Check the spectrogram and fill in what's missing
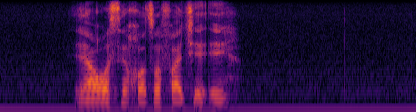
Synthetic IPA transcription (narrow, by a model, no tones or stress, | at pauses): jaɣʊsɪk͡xʰɔt͡sʼɔfat͡ʃʼɛʔɪ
